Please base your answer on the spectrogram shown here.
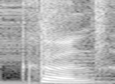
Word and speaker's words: Köln: city of Cologne, or Köln as it is pronounced in German.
